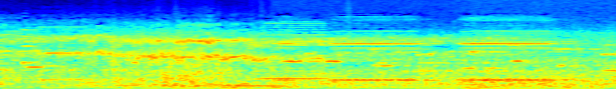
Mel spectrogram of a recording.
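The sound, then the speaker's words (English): Steady, fairly loud roar of road traffic, with car engines droning and a whining, squeal-like tone riding over the rumble for the whole stretch. No one speaks. “Boy, what is it with all this traffic?”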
